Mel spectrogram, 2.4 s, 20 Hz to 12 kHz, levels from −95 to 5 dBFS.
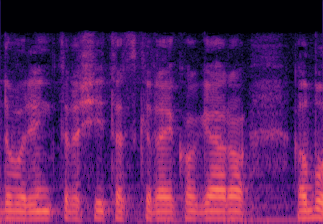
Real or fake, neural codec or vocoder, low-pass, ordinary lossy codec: real; none; 7.2 kHz; AAC, 48 kbps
